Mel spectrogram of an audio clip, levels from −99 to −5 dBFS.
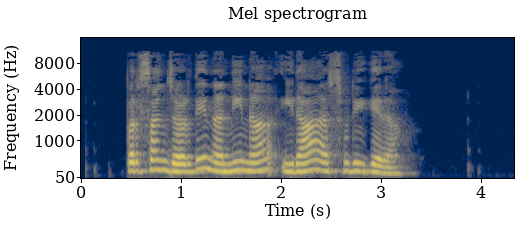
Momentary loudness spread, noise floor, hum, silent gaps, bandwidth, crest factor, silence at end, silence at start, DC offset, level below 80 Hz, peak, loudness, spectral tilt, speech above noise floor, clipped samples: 6 LU; -78 dBFS; none; none; 11 kHz; 16 dB; 1.1 s; 0.45 s; under 0.1%; -64 dBFS; -8 dBFS; -23 LUFS; -5.5 dB/octave; 56 dB; under 0.1%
